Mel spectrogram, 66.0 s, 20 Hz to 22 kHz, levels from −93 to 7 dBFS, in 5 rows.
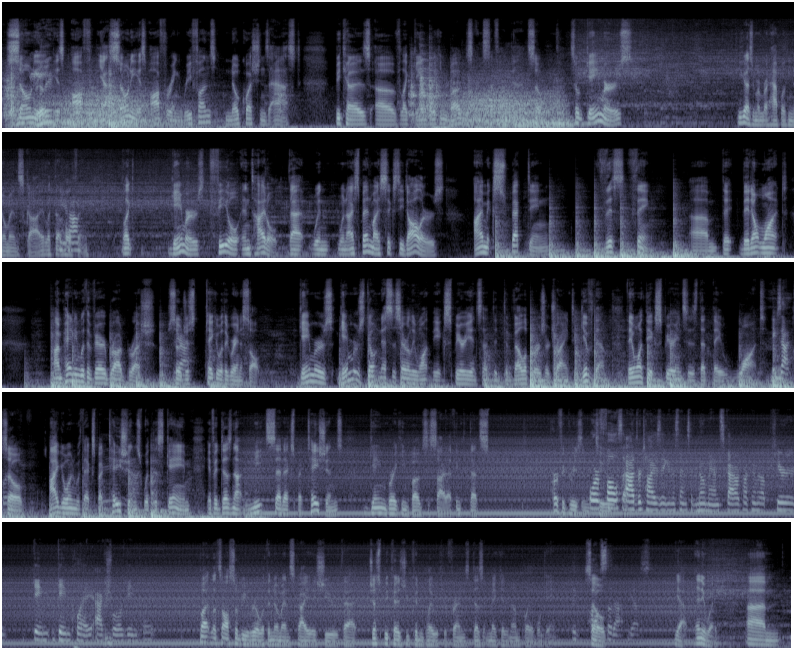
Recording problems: household noises; loud; throughout; 4 dB below the speech

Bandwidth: 13.5 kHz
